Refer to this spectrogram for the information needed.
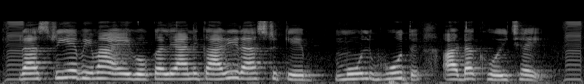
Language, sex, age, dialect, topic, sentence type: Magahi, female, 31-35, Western, banking, statement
